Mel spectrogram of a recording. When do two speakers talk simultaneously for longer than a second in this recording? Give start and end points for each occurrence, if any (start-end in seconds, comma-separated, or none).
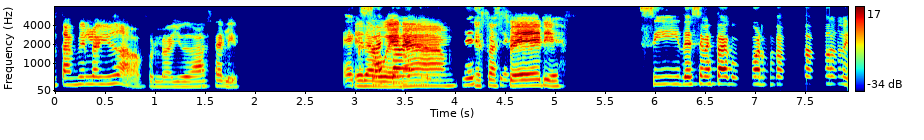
3.0-4.6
